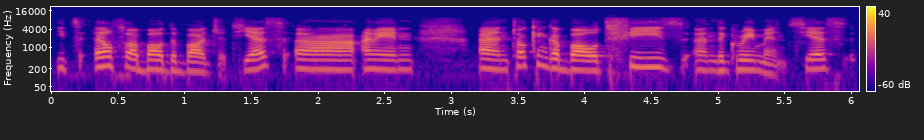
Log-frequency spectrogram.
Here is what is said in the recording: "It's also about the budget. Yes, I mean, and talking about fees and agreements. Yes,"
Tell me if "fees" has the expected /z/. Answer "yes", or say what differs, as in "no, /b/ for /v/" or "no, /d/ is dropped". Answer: yes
